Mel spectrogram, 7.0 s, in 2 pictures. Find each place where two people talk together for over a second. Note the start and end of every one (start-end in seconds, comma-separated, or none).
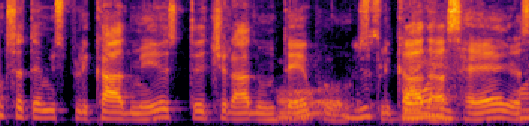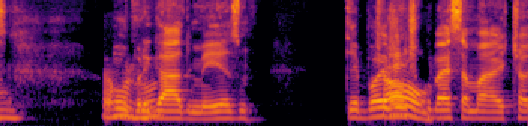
1.8-3.6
